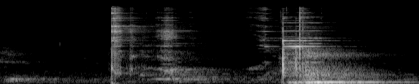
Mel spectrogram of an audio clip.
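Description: A drinking glass clinking against a hard surface as it is handled and set down on a table, with sharp clinks about a second in and near three seconds in. The last clink is the loudest and comes with a dull low knock picked up by the nearby microphone.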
